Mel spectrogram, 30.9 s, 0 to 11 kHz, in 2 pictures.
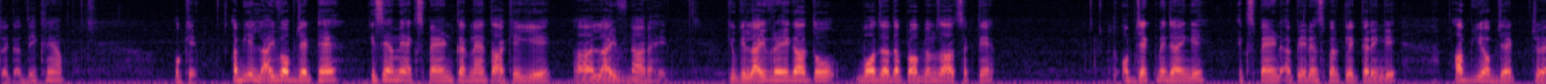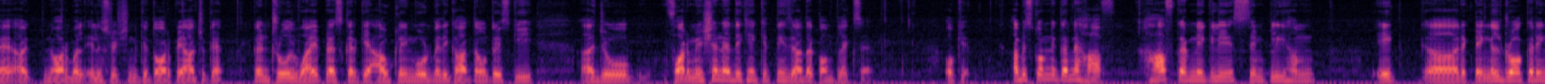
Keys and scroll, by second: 0.7 ctrl+=, 18.2 ctrl+y, 24.1 ctrl+y.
